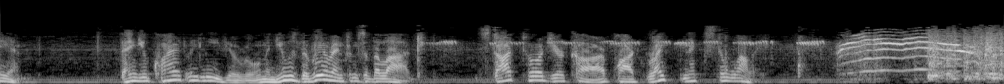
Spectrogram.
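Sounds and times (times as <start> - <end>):
speech: 0.0 - 0.3, 1.2 - 7.8
cat yowling: 8.3 - 10.0.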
